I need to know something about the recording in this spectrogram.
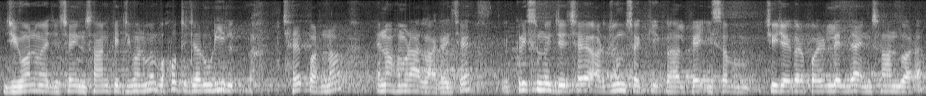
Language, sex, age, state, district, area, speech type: Maithili, male, 30-45, Bihar, Purnia, rural, spontaneous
